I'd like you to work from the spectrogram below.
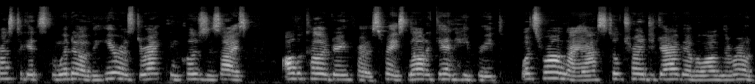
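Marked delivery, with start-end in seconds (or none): none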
